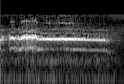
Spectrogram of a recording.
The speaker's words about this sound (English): It was a rooster, of course.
